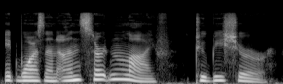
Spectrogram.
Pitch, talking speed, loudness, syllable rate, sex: 175 Hz, 170 wpm, -15 LUFS, 4.0 syllables/s, female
